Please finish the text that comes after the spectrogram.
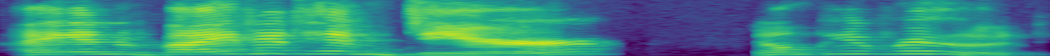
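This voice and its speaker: Woman playing scolding mom, piercingly bright voice. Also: very high voice, expressive, takes it slowly, heavily acted. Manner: chiding, emphatic. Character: scolding, oblivious mother of a grown son. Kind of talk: comedy script table read.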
